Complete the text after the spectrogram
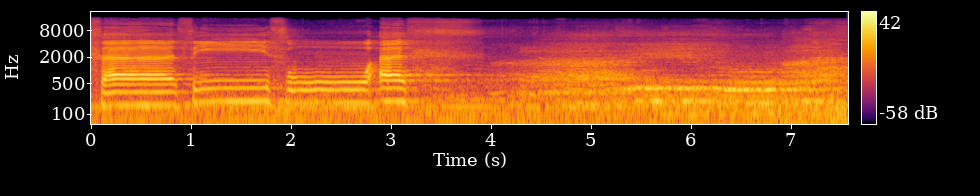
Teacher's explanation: huruf tha itu lidahnya terlihat karena lidah menyentuh bagian gigi seri bagian depan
